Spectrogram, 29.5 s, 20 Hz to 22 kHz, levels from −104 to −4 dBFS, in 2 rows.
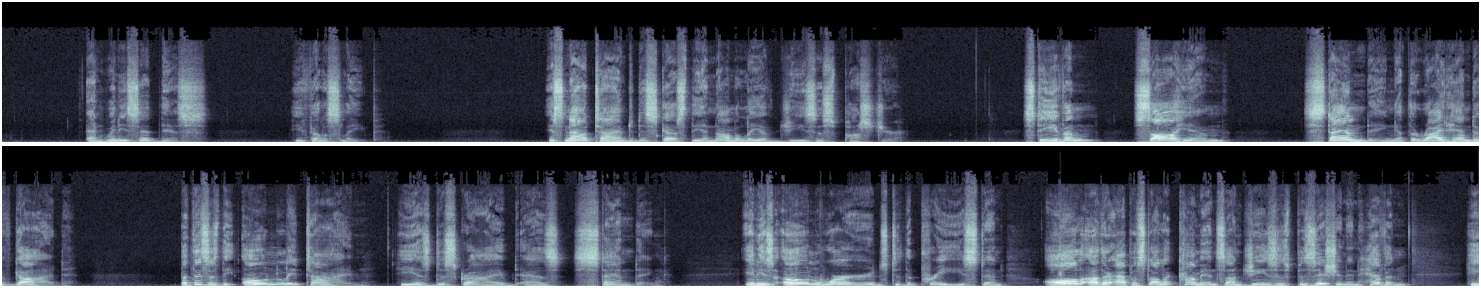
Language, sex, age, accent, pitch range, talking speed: English, male, 50-69, American, 125-195 Hz, 115 wpm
